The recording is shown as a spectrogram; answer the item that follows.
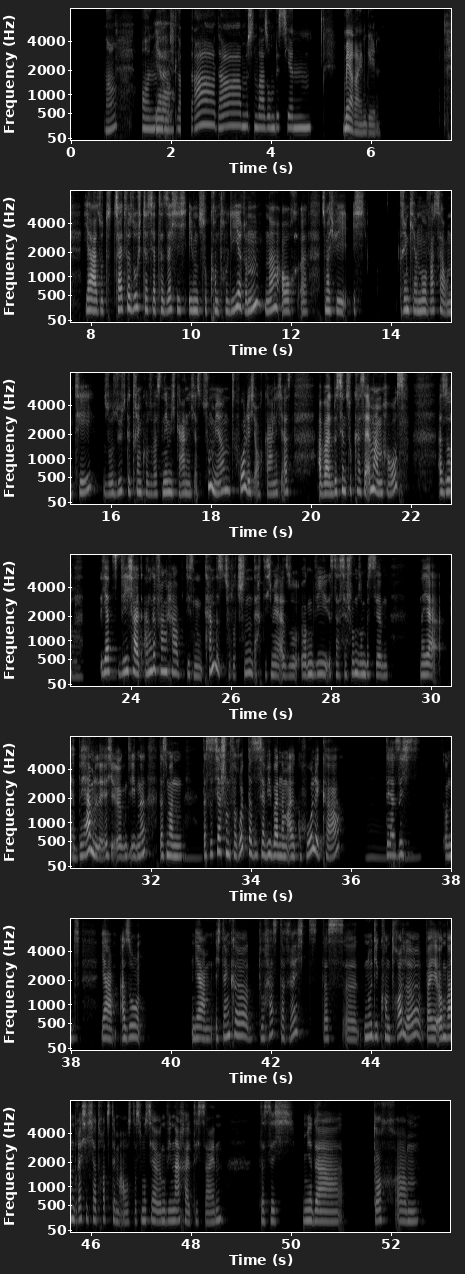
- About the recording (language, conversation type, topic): German, advice, Wie kann ich meinen Zucker- und Koffeinkonsum reduzieren?
- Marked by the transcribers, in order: none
